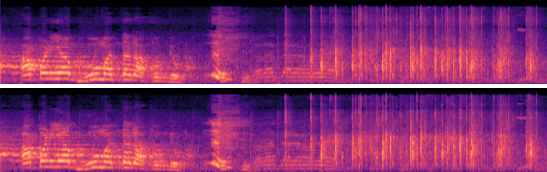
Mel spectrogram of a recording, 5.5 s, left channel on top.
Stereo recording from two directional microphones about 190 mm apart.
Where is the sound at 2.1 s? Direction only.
30° right (ahead or behind).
